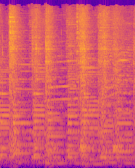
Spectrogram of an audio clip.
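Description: Jug band playing between sung lines of the chorus: plucked string instruments strumming a steady beat of about three to four strokes a second.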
